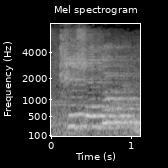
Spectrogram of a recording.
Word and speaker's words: crescendo: Crescendo, décrescendo. Et ça s'écrit ainsi. Crescendo. Le SC se prononce sur crescendo et le contraire, décrescendo.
